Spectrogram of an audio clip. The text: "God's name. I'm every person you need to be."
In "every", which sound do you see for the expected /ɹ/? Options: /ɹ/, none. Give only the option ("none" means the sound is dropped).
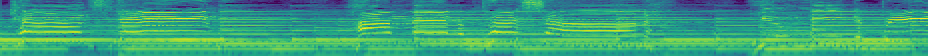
none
